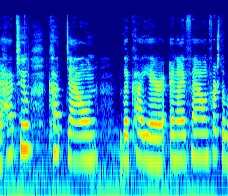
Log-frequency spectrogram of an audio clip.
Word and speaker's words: Cahier: So this was amazing, because this took over for my Moleskine large, and this is actually a Moleskine Cahier, I believe is how you say it, and I had cut them down.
